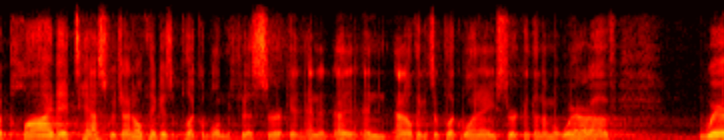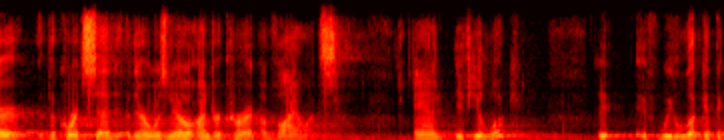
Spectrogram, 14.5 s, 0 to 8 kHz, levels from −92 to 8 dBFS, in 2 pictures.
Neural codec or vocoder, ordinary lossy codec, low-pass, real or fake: none; Opus, 32 kbps; 7.2 kHz; real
